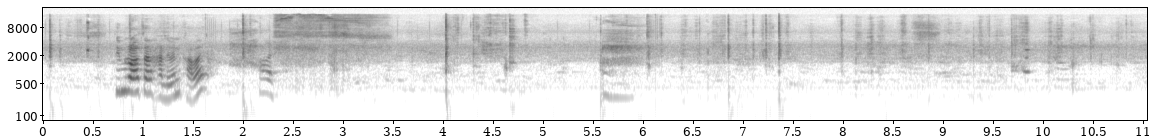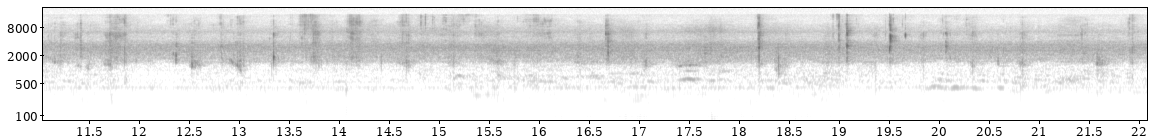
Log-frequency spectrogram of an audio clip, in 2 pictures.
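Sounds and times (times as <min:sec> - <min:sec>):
chewing noodles: 0:08.0 - 0:17.3, 0:18.0 - 0:22.0.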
